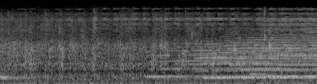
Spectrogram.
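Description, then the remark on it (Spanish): A standing audience applauds the Lord in a steady, dense wash of clapping that keeps going without a break and swells slightly toward the end, with a low sustained hum running beneath it. “Y denle un aplauso al Señor de todo corazón.”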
